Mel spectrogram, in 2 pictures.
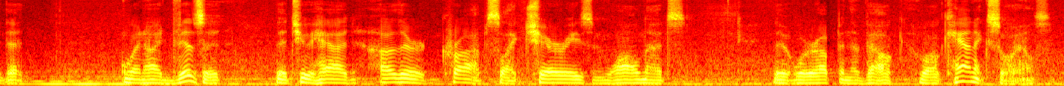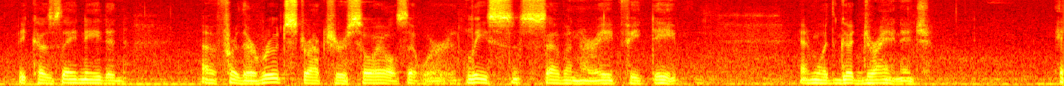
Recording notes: Outside Nicholson Library at Linfield University in McMinnville.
